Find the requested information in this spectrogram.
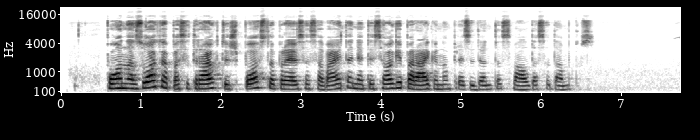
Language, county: Lithuanian, Vilnius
